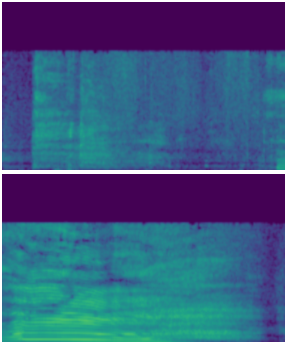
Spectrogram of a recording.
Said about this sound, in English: I would, you know, first date, and I would do uh, yawn and stretch. You know, yawn and stretch?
